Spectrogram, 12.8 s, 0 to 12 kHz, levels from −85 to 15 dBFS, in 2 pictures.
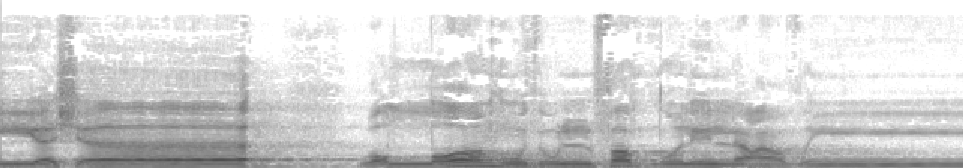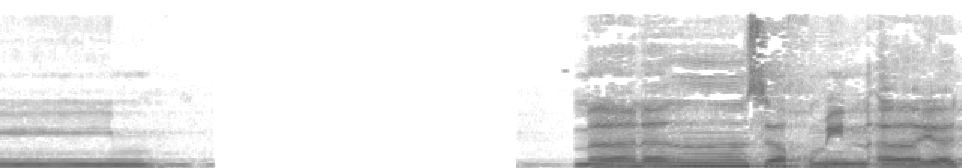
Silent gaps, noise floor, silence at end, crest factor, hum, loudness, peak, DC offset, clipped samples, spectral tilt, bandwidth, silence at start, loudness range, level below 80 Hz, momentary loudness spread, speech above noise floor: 7.87-9.86 s; under -90 dBFS; 0 s; 18 dB; none; -26 LUFS; -10 dBFS; under 0.1%; under 0.1%; -4.5 dB/octave; 11.5 kHz; 0 s; 13 LU; -76 dBFS; 11 LU; over 64 dB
